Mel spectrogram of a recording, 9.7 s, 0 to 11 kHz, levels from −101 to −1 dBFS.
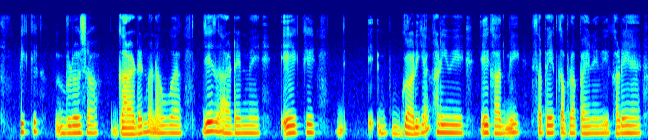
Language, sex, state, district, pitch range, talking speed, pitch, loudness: Hindi, female, Goa, North and South Goa, 170-190 Hz, 135 wpm, 180 Hz, -26 LUFS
